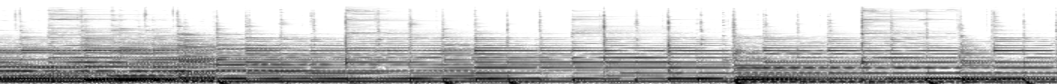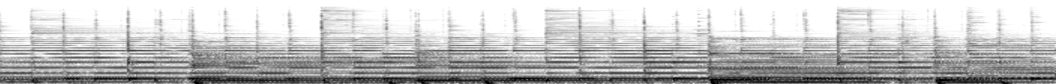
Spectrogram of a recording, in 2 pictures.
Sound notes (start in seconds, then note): none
